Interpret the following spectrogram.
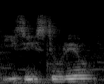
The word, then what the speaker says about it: EEZ Studio: a e e Studio I think to just pronounce it EZ Studio where you can also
